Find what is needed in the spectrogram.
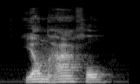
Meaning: the common man: 1. Joe Average; Tom, Dick and Harry 2. the mob, rabble; especially sailors 3. the criminal underworld
- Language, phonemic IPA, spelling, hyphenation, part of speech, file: Dutch, /jɑnˈhaɣəl/, janhagel, jan‧ha‧gel, noun, Nl-janhagel.ogg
